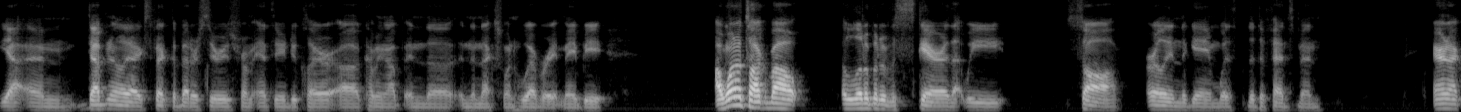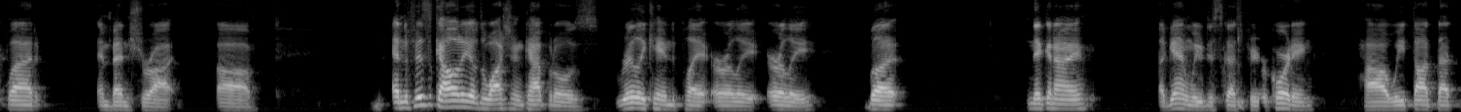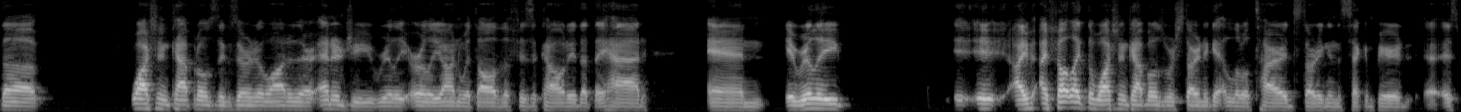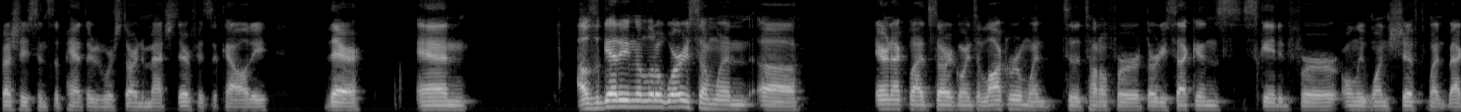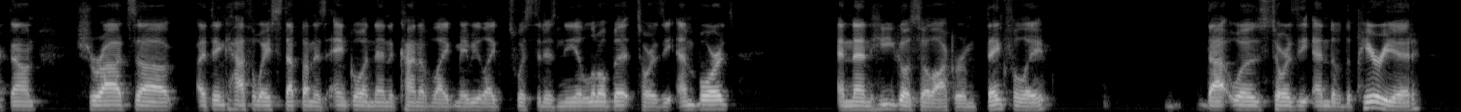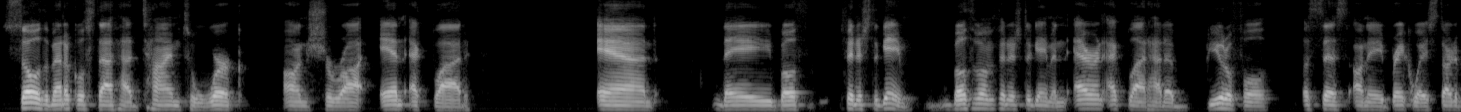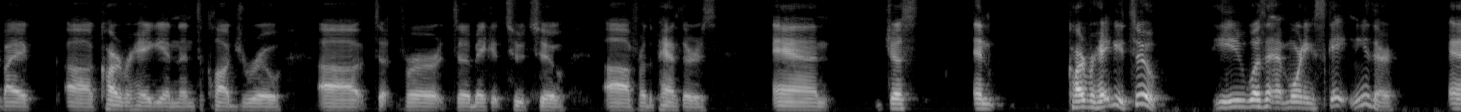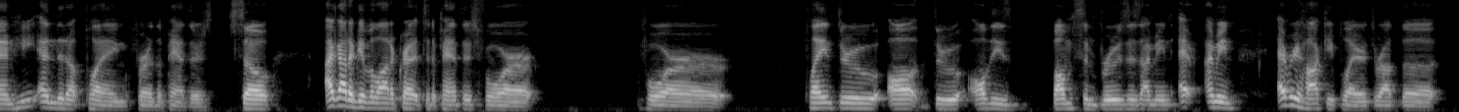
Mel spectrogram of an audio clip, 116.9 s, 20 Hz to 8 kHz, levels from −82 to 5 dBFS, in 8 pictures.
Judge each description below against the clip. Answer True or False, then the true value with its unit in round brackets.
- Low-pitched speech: True (105 Hz)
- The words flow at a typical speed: True (165 wpm)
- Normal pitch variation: True (3.6 semitones)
